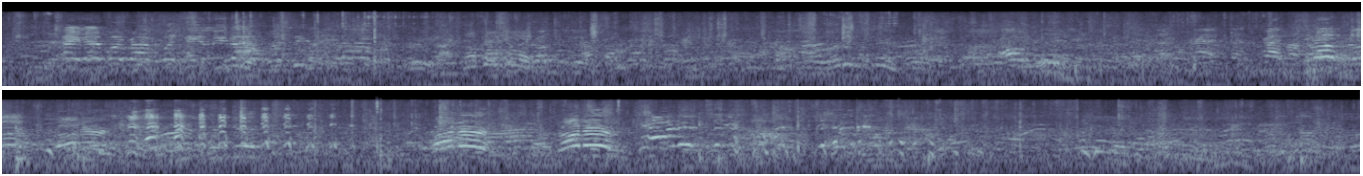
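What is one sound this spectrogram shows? Several men and women talk and call out across an open field outdoors.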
